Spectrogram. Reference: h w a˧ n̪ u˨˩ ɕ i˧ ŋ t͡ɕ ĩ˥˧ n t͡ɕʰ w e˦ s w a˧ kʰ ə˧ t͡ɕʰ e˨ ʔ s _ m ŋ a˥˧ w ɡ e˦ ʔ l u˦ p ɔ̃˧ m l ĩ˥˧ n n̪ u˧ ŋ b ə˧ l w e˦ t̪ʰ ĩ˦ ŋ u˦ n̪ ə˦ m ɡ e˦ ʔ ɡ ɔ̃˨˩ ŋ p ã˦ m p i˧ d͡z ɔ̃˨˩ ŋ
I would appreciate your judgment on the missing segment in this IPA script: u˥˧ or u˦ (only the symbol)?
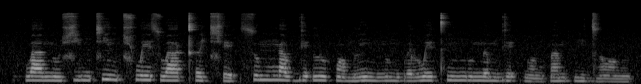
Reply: u˦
